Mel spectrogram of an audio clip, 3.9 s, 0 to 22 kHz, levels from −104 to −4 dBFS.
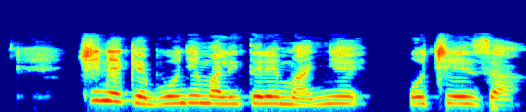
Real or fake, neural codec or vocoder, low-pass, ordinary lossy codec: real; none; 7.2 kHz; none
